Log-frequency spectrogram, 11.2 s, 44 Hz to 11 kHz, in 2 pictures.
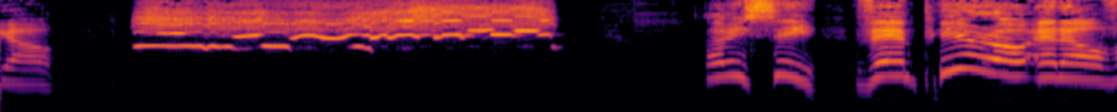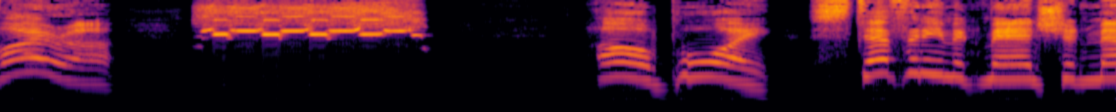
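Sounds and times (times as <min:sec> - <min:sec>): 
speech: 0:00.0 - 0:00.4, 0:03.5 - 0:06.7, 0:08.6 - 0:11.1
whistle blast: 0:00.7 - 0:02.8, 0:06.6 - 0:07.8.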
